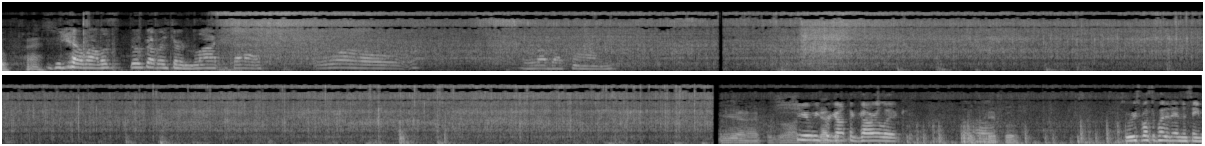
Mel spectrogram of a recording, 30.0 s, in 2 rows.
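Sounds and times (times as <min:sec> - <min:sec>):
peppers sizzling in hot oil: 0:00.8 - 0:30.0
soft knocks: 0:26.0 - 0:29.7.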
